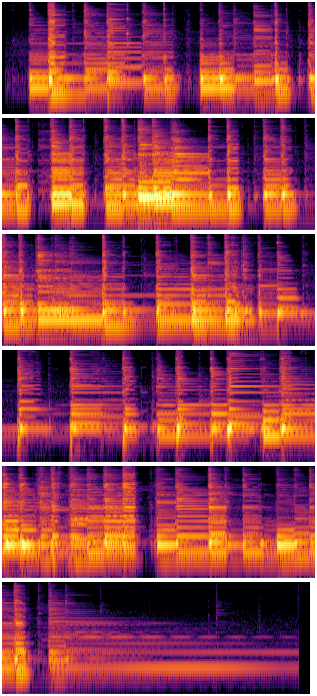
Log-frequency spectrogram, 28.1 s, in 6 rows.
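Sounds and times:
Gibson L-4 archtop guitar: 0.1s - 28.0s.

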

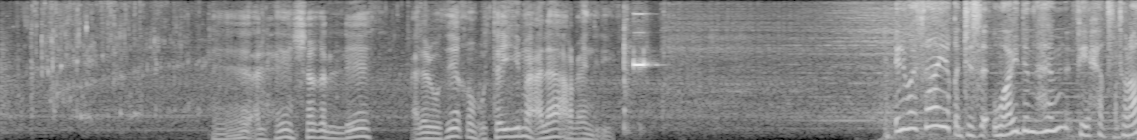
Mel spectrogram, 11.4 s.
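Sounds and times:
water pouring into powder mixture number 3 during document restoration work: 0.2s - 4.1s
speech: 2.1s - 6.2s, 9.0s - 11.3s.

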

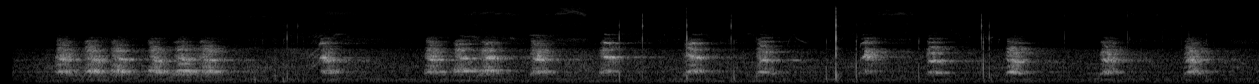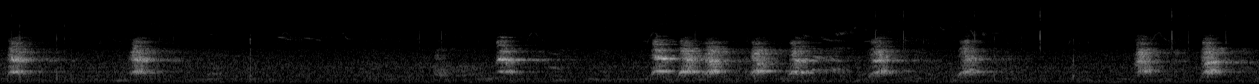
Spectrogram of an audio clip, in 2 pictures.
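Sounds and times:
dog barking: 0.6s - 2.4s, 3.2s - 13.2s, 13.8s - 14.4s, 17.0s - 18.1s, 19.1s - 22.6s, 23.9s - 25.1s.

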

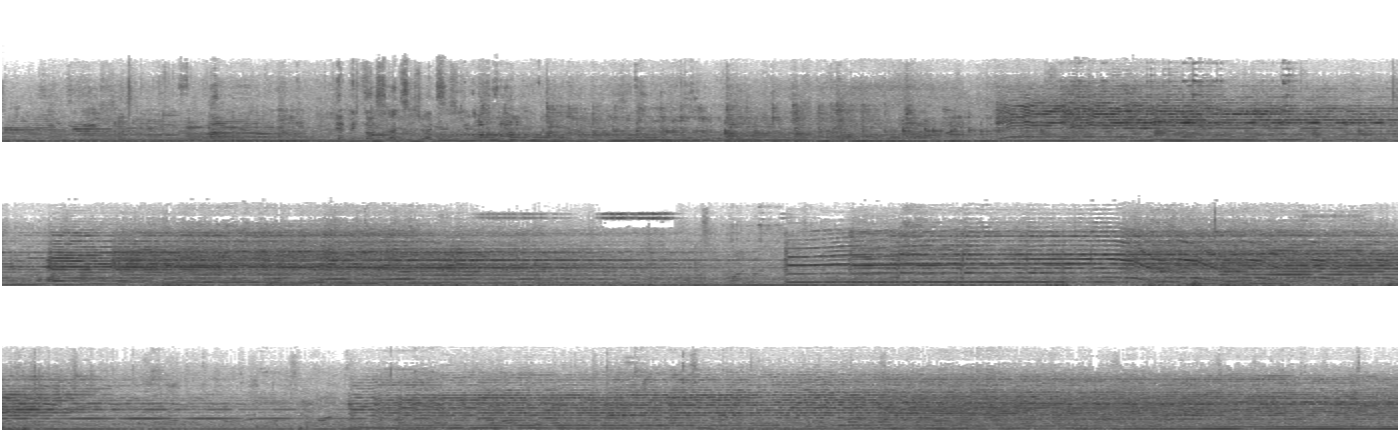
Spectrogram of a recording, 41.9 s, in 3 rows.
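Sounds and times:
electric guitar: 0.0s - 41.8s.

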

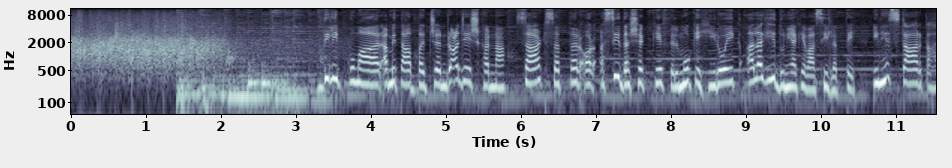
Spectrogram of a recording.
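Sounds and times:
large audience applauding in cinema hall: 0.0s - 2.8s
speech: 3.4s - 11.5s.

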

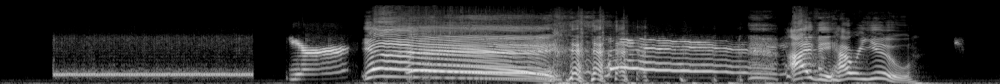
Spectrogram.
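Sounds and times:
telephone dial tone: 0.5s - 2.6s
speech: 2.9s - 4.0s, 5.8s - 6.9s, 8.0s - 9.2s
laughter: 4.6s - 8.9s.

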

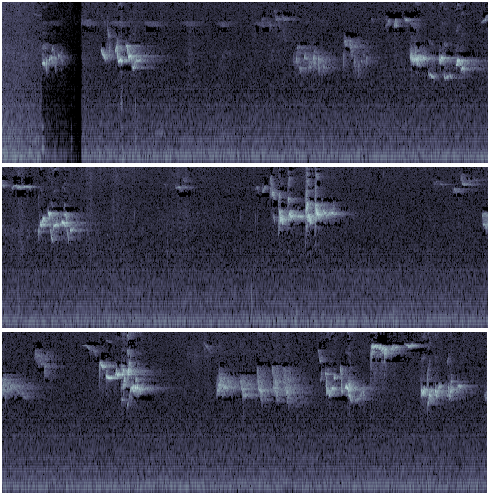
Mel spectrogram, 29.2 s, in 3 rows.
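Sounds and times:
birdsong at Seckley viewpoint: 0.8s - 3.3s, 4.4s - 12.0s, 14.8s - 16.7s, 18.4s - 20.6s, 21.1s - 22.7s, 23.5s - 29.1s.

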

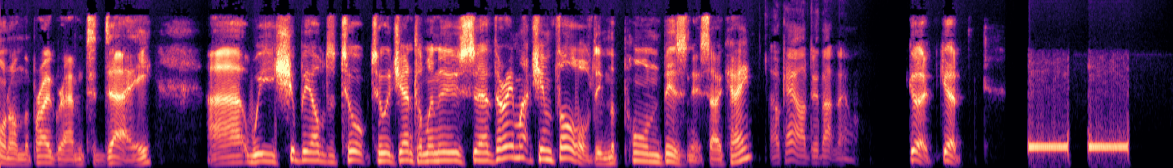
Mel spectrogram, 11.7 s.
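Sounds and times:
speech: 0.0s - 9.7s
telephone ringing tone: 10.3s - 11.4s.

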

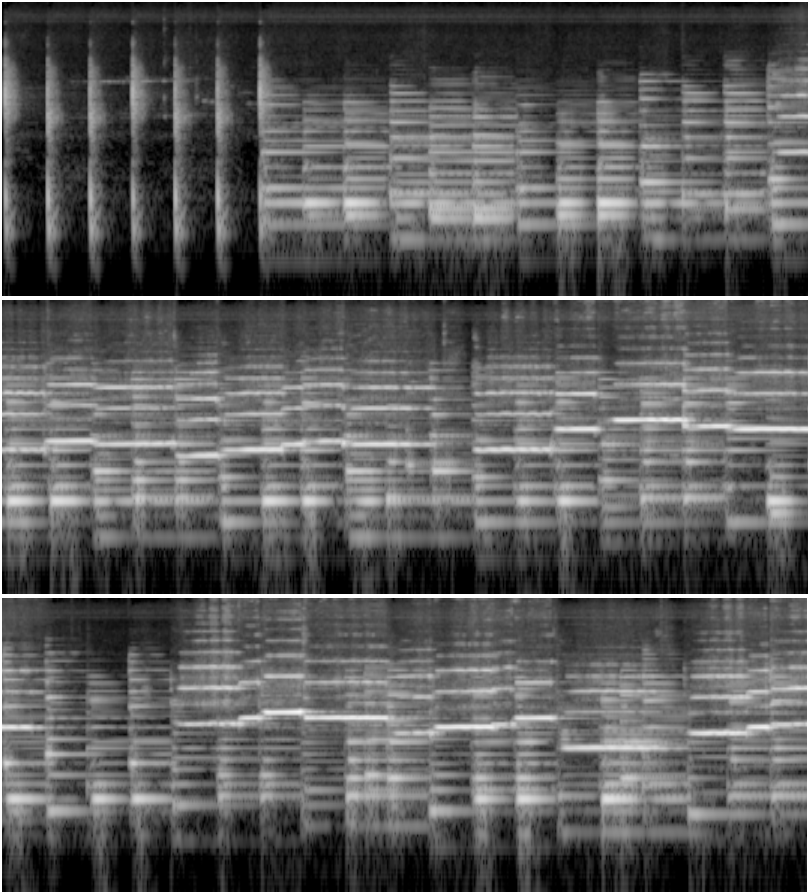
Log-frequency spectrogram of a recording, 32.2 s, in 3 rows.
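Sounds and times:
waltz music: 3.4s - 32.2s.

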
